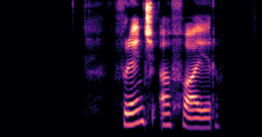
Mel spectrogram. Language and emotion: Russian, neutral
